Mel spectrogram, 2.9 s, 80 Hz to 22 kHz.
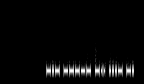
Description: Morse code, heard as a keyed tone, about 44 wpm, 700 Hz. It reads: K0DVN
